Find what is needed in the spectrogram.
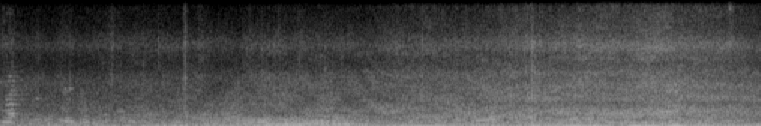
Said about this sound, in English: Let's take a drive to Kariobangi Hands of Love Educational Center.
